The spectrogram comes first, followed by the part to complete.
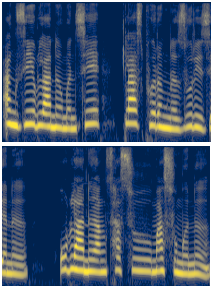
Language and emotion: Bodo, fearful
